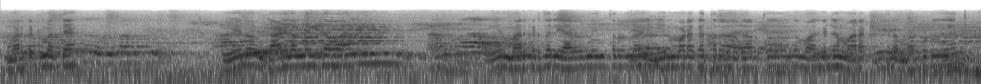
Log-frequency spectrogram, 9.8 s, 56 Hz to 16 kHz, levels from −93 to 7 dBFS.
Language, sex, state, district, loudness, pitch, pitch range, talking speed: Kannada, male, Karnataka, Raichur, -17 LUFS, 180 Hz, 165-185 Hz, 85 wpm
